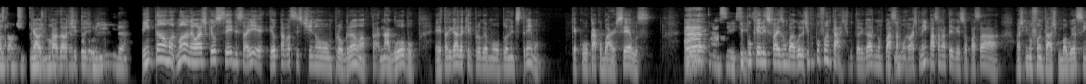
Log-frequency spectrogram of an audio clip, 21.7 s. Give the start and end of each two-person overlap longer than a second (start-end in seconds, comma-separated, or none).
0.6-1.9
